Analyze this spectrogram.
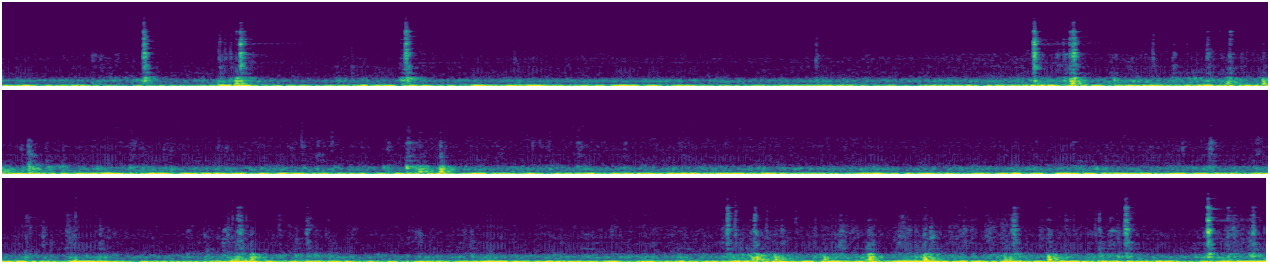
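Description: Toyota FJ Cruiser driving slowly over a rocky creek bed: a steady low rumble from the vehicle, with irregular knocks and clunks as the tyres go over rocks.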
